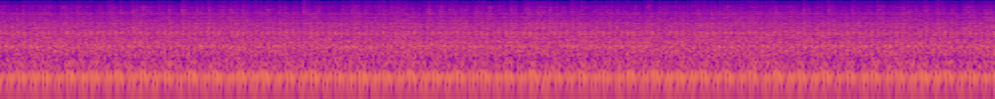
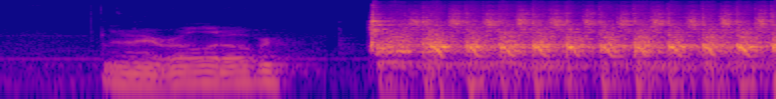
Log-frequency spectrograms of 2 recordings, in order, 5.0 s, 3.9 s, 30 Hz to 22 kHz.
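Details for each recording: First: Cummins 4BT diesel, run briefly to warm up: even, steady idle clatter at a smooth regular beat with no misses; healthy engine. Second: Cummins 4BT diesel, second start attempt on a charged battery: steady cranking about three beats a second with no catch; the injectors may need bleeding.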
